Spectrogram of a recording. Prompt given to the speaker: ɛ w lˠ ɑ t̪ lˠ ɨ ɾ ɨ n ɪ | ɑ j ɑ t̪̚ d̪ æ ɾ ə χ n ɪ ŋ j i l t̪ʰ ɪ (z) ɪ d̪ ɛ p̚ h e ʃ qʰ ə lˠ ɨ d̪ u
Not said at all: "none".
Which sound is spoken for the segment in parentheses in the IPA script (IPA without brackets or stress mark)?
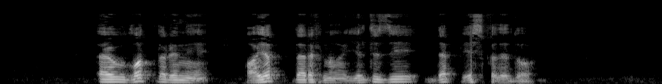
z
